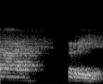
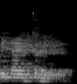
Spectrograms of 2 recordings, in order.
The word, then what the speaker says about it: ไนเตรต: ก็ เป็น น อะไร เตรด ห้อย 2 อ่าน ว่า ไตร ห้อ ที่ 3 อ่าน ว่า เตรด นะ ครับ ไตร แล้ว ก็ จะ เปลี่ยน เป็น ไนเตรต เรื่อง นี้ น่า จะ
